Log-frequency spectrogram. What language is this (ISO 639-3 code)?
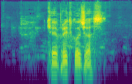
fas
